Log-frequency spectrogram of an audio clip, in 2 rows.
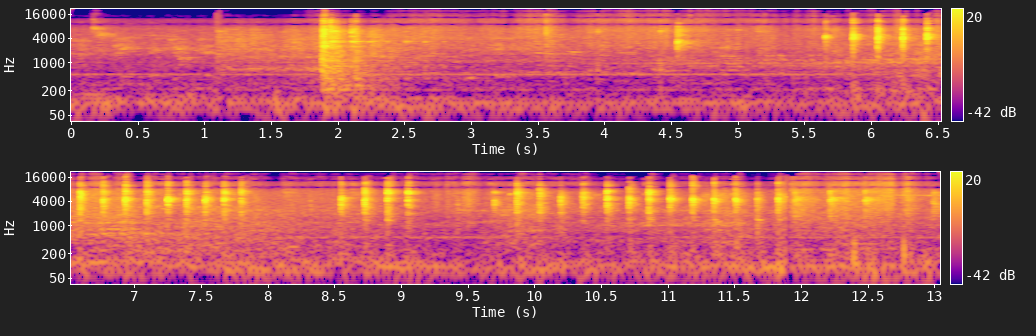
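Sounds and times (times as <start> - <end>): machine humming: 1.0 - 13.0
rapid uneven clicking: 3.4 - 13.0.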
